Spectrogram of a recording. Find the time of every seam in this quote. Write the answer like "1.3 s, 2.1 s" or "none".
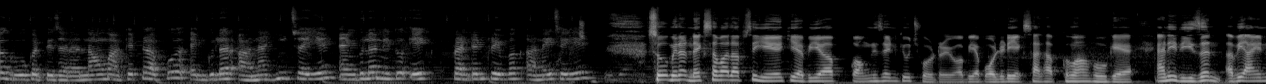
6.0 s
